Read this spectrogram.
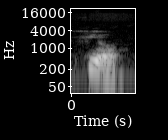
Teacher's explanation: Yo veo que esta O es cerrada, porque el acento es agudo. Entonces dejo tal cual como está aquí.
